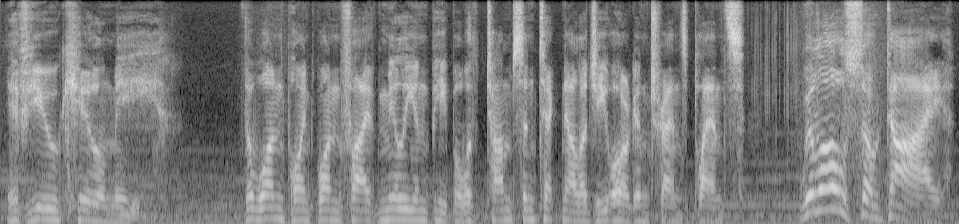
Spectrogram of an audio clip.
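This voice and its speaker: An actor playing an obsessed, menacing middle-aged tech mastermind in a video game cutscene, theatrical and emphatic. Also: male voice, medium pitch, animated, takes it slowly. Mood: cold threat. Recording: music under the voice. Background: music.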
